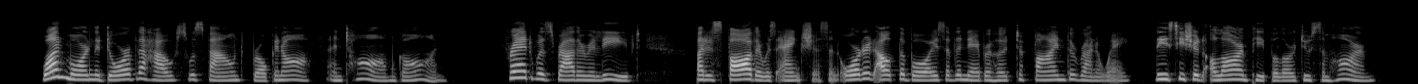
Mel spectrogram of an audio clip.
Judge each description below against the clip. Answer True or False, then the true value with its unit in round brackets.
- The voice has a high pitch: True (205 Hz)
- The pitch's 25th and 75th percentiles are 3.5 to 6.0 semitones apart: False (2.9 semitones)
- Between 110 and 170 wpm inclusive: False (185 wpm)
